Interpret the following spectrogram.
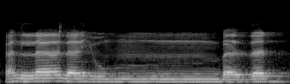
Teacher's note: Tapi gunah dari hidungnya, kalau kalian pencet hidung itu yang akan hilang.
